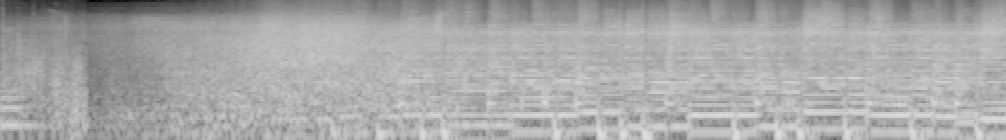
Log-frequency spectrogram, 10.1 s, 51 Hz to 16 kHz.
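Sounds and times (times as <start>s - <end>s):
rushing wind-like noise: 0.0s - 8.4s
rock music with heavy beat: 3.8s - 10.0s.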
